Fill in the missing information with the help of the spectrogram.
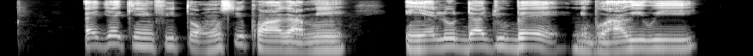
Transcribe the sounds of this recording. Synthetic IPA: ɛ˧d͡ʒɛ˦ki˦n̩˦fi˧tɔ˨wũ˨˦si˦˨kũ˨a˨ɾa˨mĩ˧ | i˨j̃ɛ̃˧lo˦da˦d͡ʒu˦bɛː˦˨nĩ˨bo˨a˨˦ɾi˦wi˦

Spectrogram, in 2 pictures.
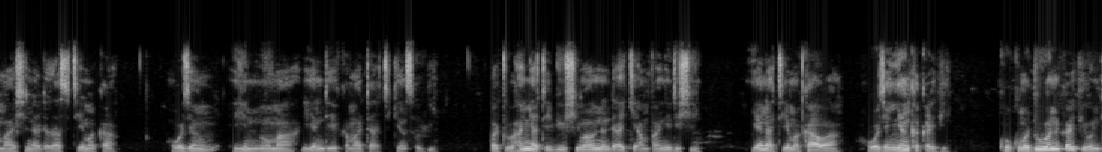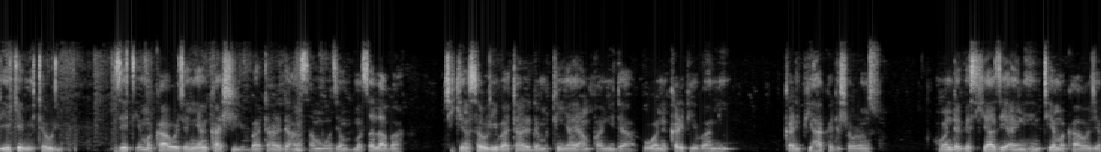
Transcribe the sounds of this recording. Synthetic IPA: mːaː˦ʃɪ˦naː˨da˨zaː˦su̥˨tʰeː˦mɐ˨kʰaː˦ | wɐ˦d͡ʒɛ˦n | jɪ˦˨nːoː˦maː˦jɐ˦nda˨ja˦kaː˨maː˦ta˨t͡ʃɪ̥˦kʲɪ˦nsa˦wkʲʼiː˦ | waː˨toː˨ɦa˦ɲjaː˨ta˦bɪ˦ju˦ʃiː˦maː˦wɐ˦nːɐ˨nda˨ʔa˦kʲeː˨ʔa˨mɸaː˨niː˦da˨ʃi˦ʔ | jɐ˦naː˨tʰeː˦mɐ˨kʰaː˦waː˨ | wɐ˦d͡ʒɛ˦ɲjɐ˦ŋka˨kʼɐ˦ɽɸiː˨ | kʷoː˦kʷʊ˦ma˦dʊ˦kwɐ˦ni˦kʼɐ˦ɽɸiː˨wɐ˨nda˨jɐ˦kʲeː˨meː˨ta˦wɽiː˦ | zeː˦˨teː˦mɐ˨kaː˦wa˨wɐ˦d͡ʒɛ˦ɲjɐ˦ŋkaː˨ʃi˦baː˨taː˨ɽe˦da˨ʔa˦nsaː˨mu˦wɐ˦d͡ʒɛ˦mːɐ˦sʼɐ˦laː˨ba˦ʔ | t͡ʃɪ̥˦kʲɪ˦nsa˦wɽiː˦baː˨taː˨ɽe˦da˨mʊ˨tʊ˦mjaː˦ji˦ʔa˨mɸaː˨niː˦da˨wɐ˦ni˦kʼɐ˦ɽɸeː˨ba˦meː˨ | kʼɐ˦ɽɸiː˦ɦa˦ka˨da˨ʃɐ˦wɽɔ˦nsu̥˨ | wɐ˦nda˨ɡɐ˦skʲɪ˦jaː˦ze˦˨ʔa˦jnɪ˨hɪ˦ntʰeː˦mɐ˨kaː˦wa˨wɐ˦d͡ʒɛ˦

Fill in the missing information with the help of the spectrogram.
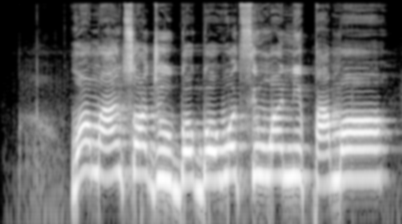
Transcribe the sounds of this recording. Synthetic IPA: w̃ɔ̃˦mãː˨˦n̩˦sɔ˦d͡ʒu˨ɡ͡bo˧ɡ͡bo˧wo˦ti˦w̃ɔ̃˦nĩ˦k͡pa˨˦mɔ̃˦

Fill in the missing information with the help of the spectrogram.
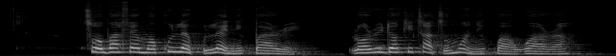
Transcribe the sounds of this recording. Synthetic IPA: to˦˧ba˦fɛ˦mɔ̃˧ku˦lɛ˦˨ku˨˦lɛ˦˨nĩ˨˦k͡pa˦˧˨ɾɛ˨ | lɔ˧ɾi˦dɔ˦ki˦ta˦˨to˨˦mɔ̃˦˨nĩ˨˦k͡pa˧˨wɔ˨˦a˧ɾa˧

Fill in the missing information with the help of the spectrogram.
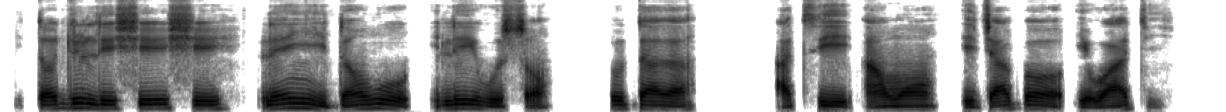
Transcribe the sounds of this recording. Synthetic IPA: i˨tɔ˧˦d͡ʒu˦le˧ʃe˦ʃe˧ | lɛ˦j̃ĩ˦i˦˨dɔ̃˨˦wo˦˨ | i˧le˦i˦˨wo˨sɔ̰̃˨ | to˦da˦ɾa˧ | a̰˨tʰi˧a̰˨w̃ɔ̃˧ | i˨d͡ʒa˨˦bɔ˦˨i˨wa˨˦di˨˦

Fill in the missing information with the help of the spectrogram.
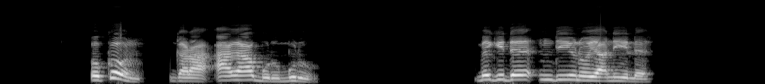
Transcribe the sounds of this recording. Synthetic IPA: o˨ko˦˨n̩˨ | ɡa˨ɾa˨ʔa˦ɣa˦a˦ɡ͡bu˨ɾu˨ɡ͡bu˦ɾṵ˨ | me˦ɡi˦de˦n̩˦dɪ˦ɾo˦ja˦niː˦le˦

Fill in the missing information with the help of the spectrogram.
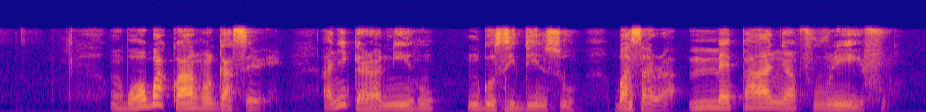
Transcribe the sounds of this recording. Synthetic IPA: ŋ͡m̩˨ɡ͡bɔ˦ɡ͡ba˦kɔ˨a˦ɦʊ˦ɡa˨sɪ˨ɾɪ̰˨ | a˨ɲɪ˦ka˨ɾa˨ni˦ɦu˦ | ŋ̩˦ɡo˦si˦dɪ˨n̩˨so˦ | ɡ͡ba˨sa˨ɾa̰˨m̩˦me˦pa˦a˦ɲa˦fu˦ɾe˦e˨fu˨

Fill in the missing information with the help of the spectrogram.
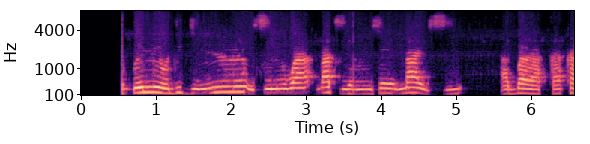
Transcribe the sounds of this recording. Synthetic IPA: nĩ˨k͡pe˨˦nĩ˦o˧d͡ʒi˧d͡ʒi˨ñ̩˨˦mũ˦i˨sĩ˧nĩ˧wa˦la˦ti˧ɛ˨ñĩ˧ʃɛ˦la˦i˨si˨˦ | a˧ɡ͡ba˦ɾa˧ka˨˦ka˦

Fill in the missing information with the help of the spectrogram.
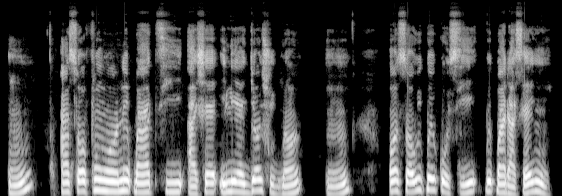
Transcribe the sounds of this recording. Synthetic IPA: a˧sɔ˧fũ˦w̃ɔ̃˧nĩ˦k͡pa˧tʰi˧a˦˨ʃɛ˧ʔi˧le˦ɛ˧d͡ʒɔ˦ʃu˨ɡ͡bɔ̃˨˦˨ | w̃ɔ̃˦sɔ˧wi˦k͡pe˦ko˦˨si˨˦k͡pi˦k͡pa˧da˨sɛ˨˦j̃ĩ˦˨

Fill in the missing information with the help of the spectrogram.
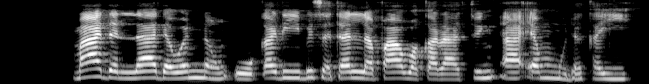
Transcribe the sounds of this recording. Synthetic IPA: maː˦dɐ˨lːaː˦da˨wɐ˦nːɐ˨ŋkʷʼoː˨kʼɐ˦ɽiː˦bɪ˦sa˨tɐ˦lːɐ˨ɸaː˦wa˨kɐ˨ɾaː˨tʊ˦ɲʔj̰aː˦ʔɐ˦mːu˨da˨kɐ˦jiː˦

